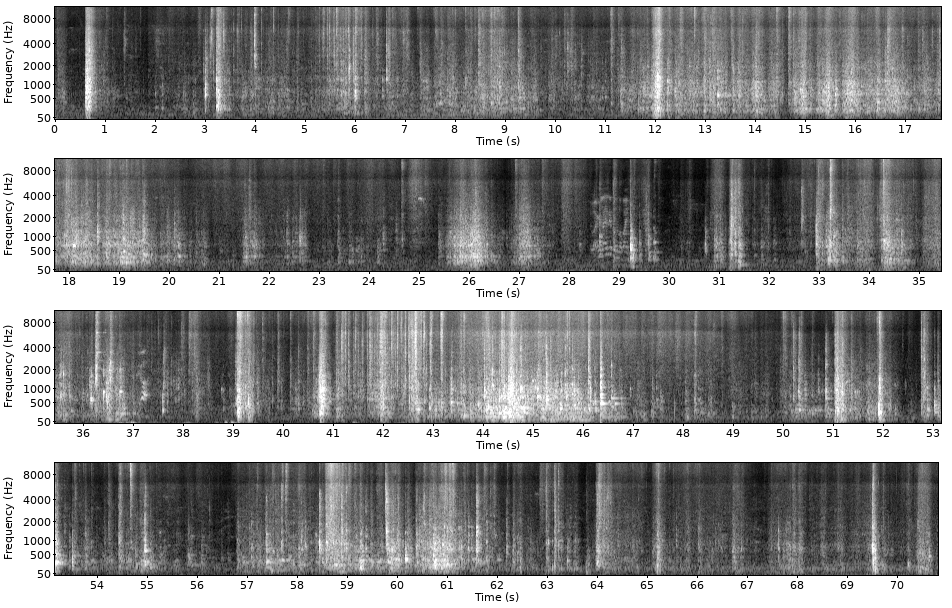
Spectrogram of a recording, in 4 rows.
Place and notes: Parque Santander., Cra., Mompós, Bolívar, Colombia - Bodega de reciclaje
Una bodega de reciclaje donde compactan botellas de plástico, cartón y chatarra.
Depresión Momposina, Bolívar, Colombia, 2 May 2022, 10:52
